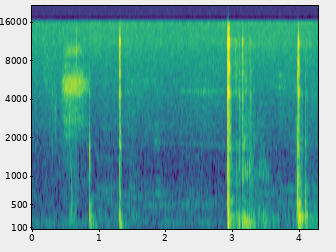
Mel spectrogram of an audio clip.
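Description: Microphone handling noise: a short breathy hiss, then a few sharp clicks and knocks, the loudest about three seconds in with a brief low rumble after it, as a handheld microphone is picked up and readied for an audience question.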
